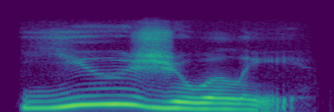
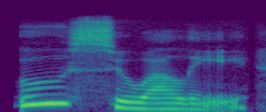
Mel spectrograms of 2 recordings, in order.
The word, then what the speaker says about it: usually: Usually. Not usually. The S sounds like j.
